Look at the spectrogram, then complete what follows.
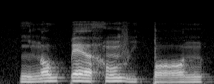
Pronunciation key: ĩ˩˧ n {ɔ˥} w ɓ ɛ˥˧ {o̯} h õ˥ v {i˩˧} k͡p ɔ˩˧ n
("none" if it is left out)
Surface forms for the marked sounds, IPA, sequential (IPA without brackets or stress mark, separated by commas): ɔ˥, ɐ̯, i˩˧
